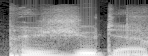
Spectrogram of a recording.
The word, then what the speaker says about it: prosciutto: Correctly pronounced, prosciutto.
